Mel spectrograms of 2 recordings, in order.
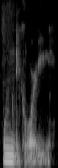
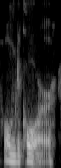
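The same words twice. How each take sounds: First: "decory" said with an extra ending, "dih-KOR-ee"; "home decory" with the added "-ee" on decor. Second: "decor" said as a soft whispered "day-KOR", no extra ending; "home decor" corrected, whispered "day-KOR". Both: Real, not acted.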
